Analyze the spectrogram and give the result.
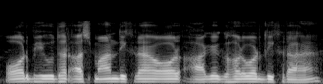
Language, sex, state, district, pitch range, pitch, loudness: Hindi, male, Bihar, Patna, 120-130 Hz, 130 Hz, -16 LUFS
